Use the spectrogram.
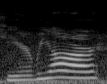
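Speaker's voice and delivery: ordinary delivery, nothing marked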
